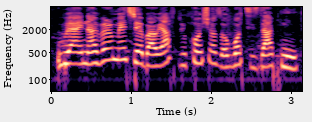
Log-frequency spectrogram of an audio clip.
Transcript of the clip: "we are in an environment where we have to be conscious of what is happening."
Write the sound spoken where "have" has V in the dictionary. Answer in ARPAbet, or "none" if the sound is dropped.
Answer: F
